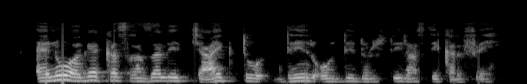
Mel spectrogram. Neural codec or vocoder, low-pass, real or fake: none; 7.2 kHz; real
